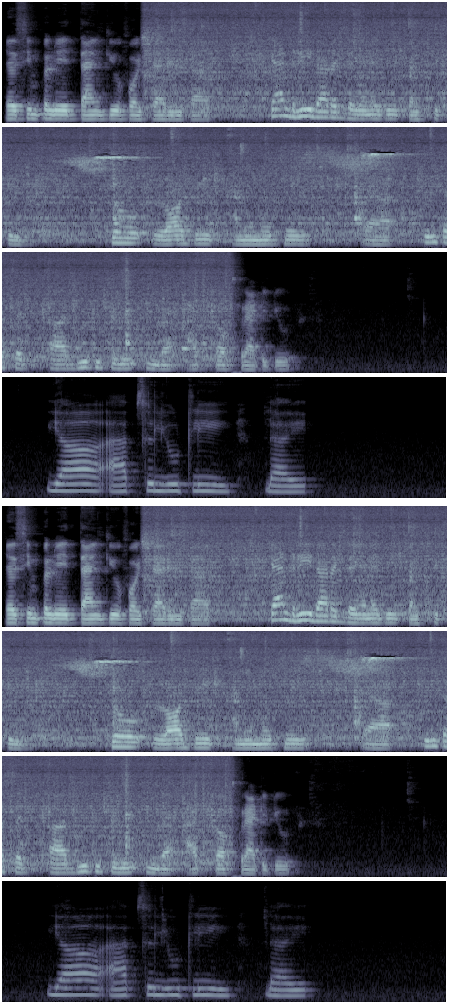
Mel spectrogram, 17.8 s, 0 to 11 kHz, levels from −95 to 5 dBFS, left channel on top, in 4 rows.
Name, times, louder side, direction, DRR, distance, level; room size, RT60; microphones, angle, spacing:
voice 1, 0.0-2.1 2.7-4.8 5.4-7.5 8.0-11.8, right 2 dB, 25° right, 0.6 m, -27 dB
sound 1, 1.4-11.2, right 1 dB, 5° right, 1.3 m, -30 dB
voice 2, 13.8-15.6 16.0-16.4, left 3 dB, 60° left, 0.8 m, -38 dB
13.5 x 4.6 x 3.2 m
head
